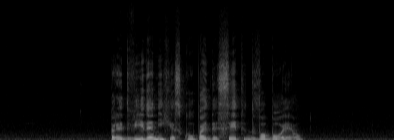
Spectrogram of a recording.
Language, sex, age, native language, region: Slovenian, female, 30-49, Slovenian, Drava region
